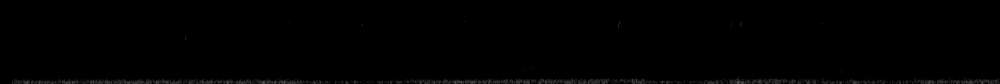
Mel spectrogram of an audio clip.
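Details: Three Sandhill Cranes strolling on a driveway come up close and purr, a soft, low, rolling purr that rumbles on steadily, with a few muffled mid-pitched notes. Faint high chirps sound in the background.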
